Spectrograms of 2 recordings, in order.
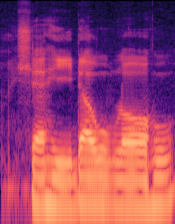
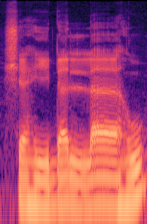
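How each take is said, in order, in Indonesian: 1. Huruf L dibaca tebal. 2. Huruf L dibaca tipis. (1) "kita baca dengan menebalkan lamnya" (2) "Ini adalah cara membaca yang keliru"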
